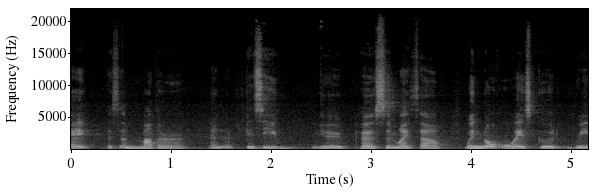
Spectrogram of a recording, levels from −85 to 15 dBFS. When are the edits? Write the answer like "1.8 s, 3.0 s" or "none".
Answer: 3.9 s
